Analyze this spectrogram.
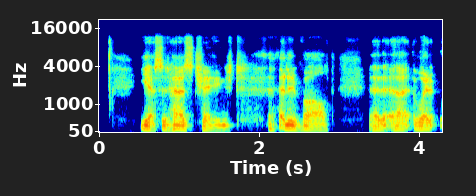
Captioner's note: chuckles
